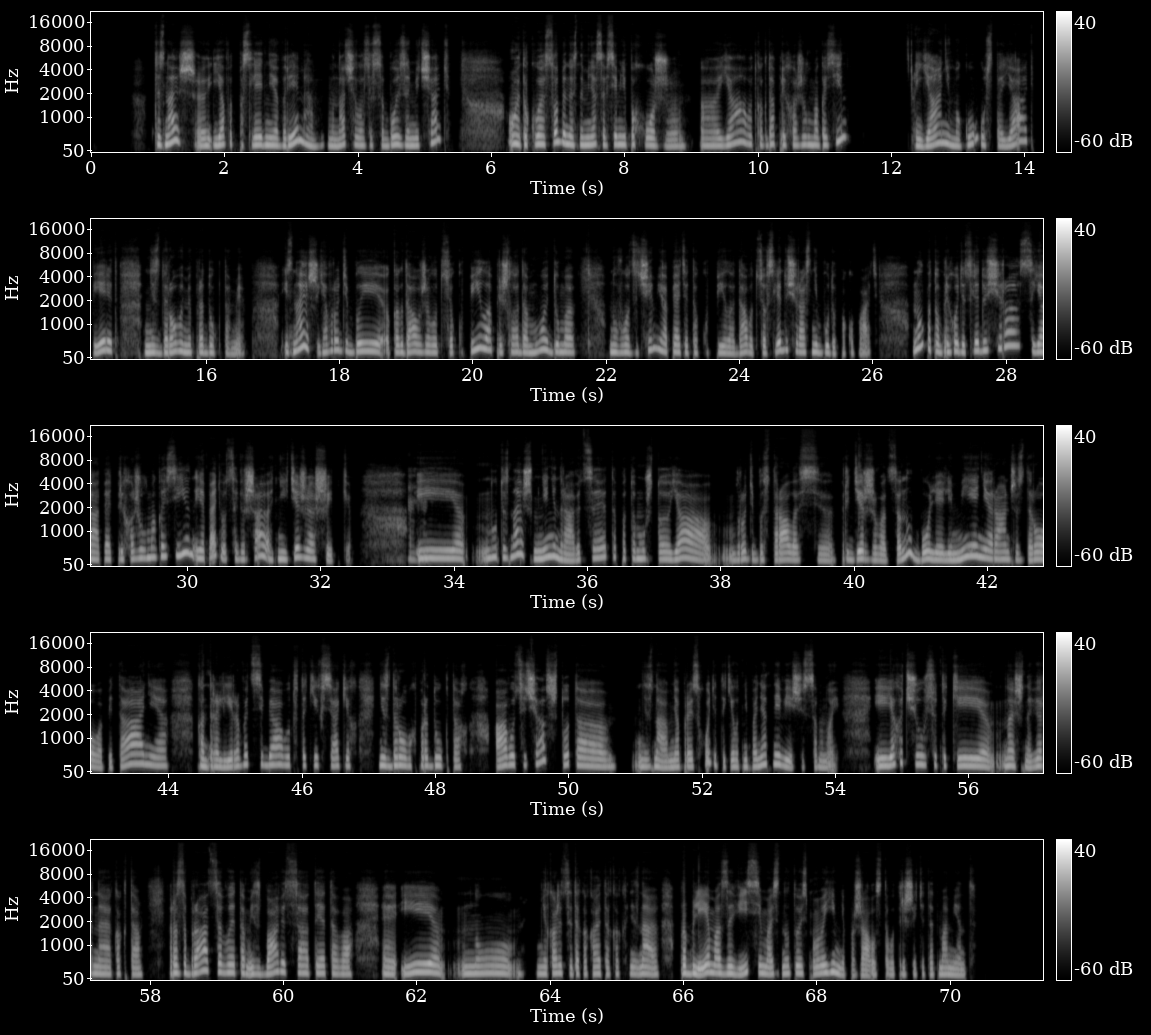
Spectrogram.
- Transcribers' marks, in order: other background noise; "знаешь" said as "наешь"
- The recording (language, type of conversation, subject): Russian, advice, Почему я не могу устоять перед вредной едой в магазине?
